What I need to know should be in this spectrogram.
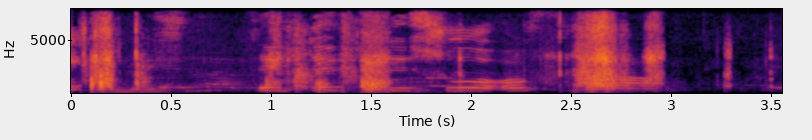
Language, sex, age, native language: Icelandic, male, 10, Icelandic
